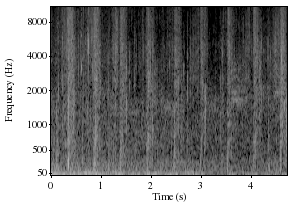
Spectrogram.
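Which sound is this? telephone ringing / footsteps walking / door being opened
footsteps walking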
